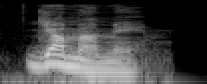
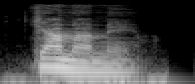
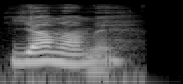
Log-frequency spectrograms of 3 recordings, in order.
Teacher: the accent or the emphasis falls on the first syllable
